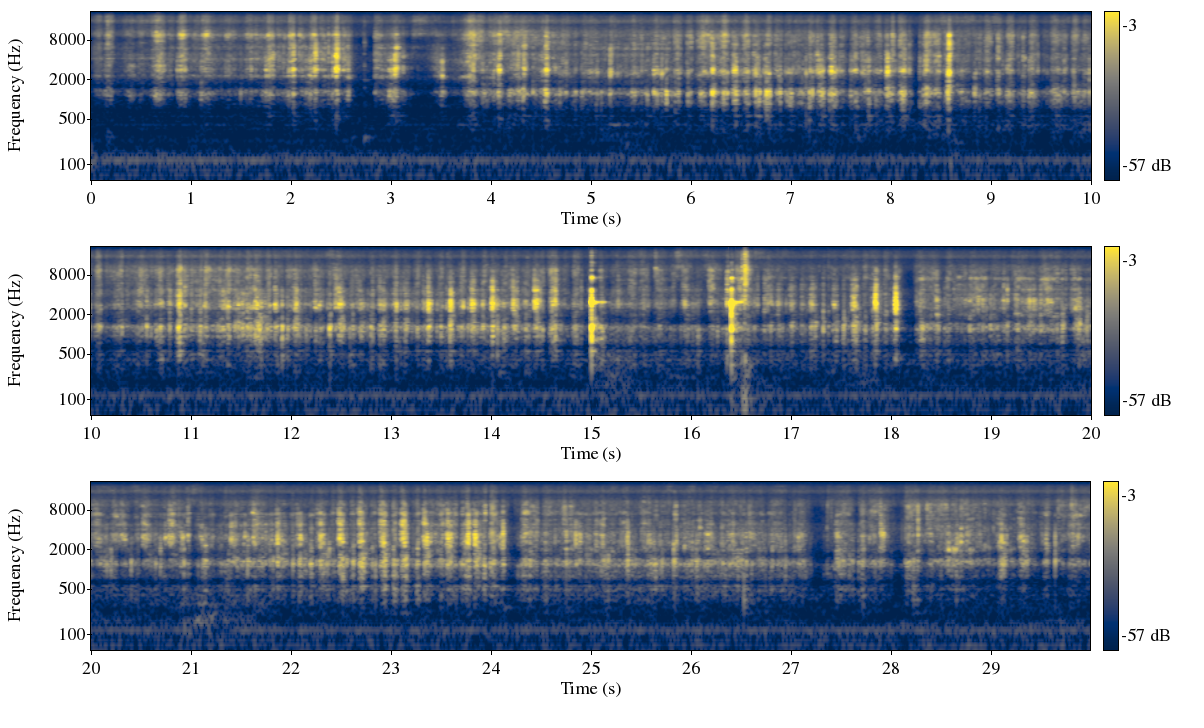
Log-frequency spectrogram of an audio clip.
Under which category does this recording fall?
Sound effects > Human sounds and actions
